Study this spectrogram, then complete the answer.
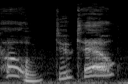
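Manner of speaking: high, drawn-out "do tell"; coaxing, slow and high-pitched; intrigued mock interest. Pastor acts intrigued by guide's remark.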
